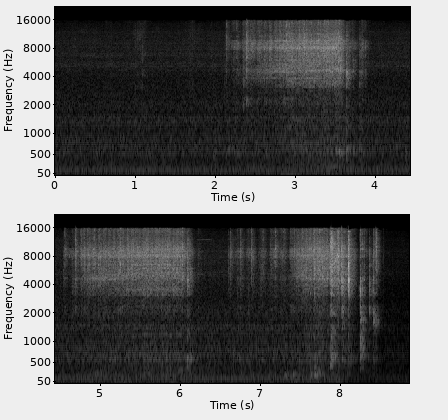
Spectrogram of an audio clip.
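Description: An industrial lockstitch sewing machine stitches through trouser fabric in three short runs, the first two each about a second and a half long and the last about one second. A few sharp clicks come as the last run stops near the end. A steady low hum runs underneath.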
